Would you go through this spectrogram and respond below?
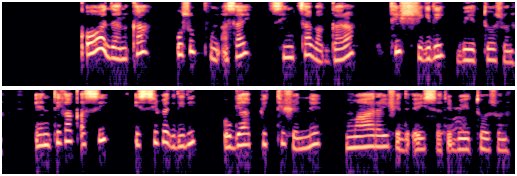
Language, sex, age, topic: Gamo, female, 36-49, government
